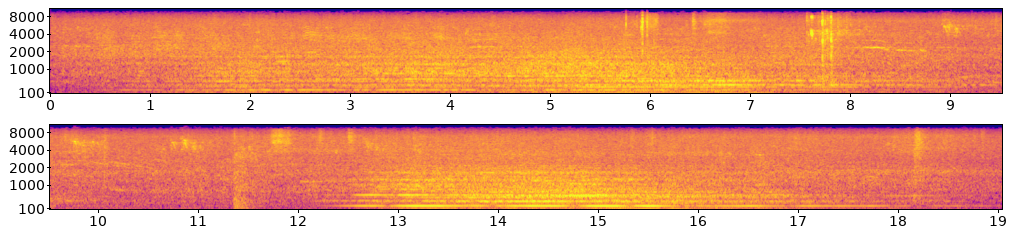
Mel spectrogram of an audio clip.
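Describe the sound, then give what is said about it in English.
A mysterious low, droning hum from the sky with layered tonal bands swells up, fades, then returns louder over a steady wash of background noise, with no voices. “Anyway, after that, many people from different countries heard similar sounds and a hum.”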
